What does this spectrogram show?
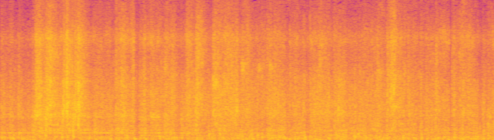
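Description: MEMU electric passenger train running at speed, heard from its open doorway: steady wheel-on-rail rumble and rattle with a faint steady hum over it.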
